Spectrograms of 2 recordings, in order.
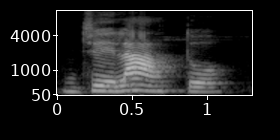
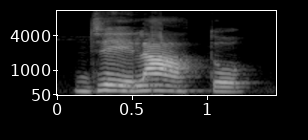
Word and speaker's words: gelato: prima che je di gelato gelato angelo angelo gentile gentile avete visto che il suolo di ge è un suono dolce ma se noi aggiungiamo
